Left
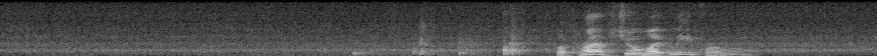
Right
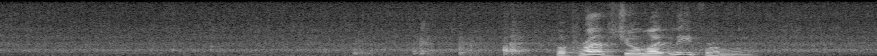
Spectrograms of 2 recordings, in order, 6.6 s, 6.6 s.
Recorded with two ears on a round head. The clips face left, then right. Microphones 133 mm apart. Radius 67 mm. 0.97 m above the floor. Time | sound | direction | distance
2.6 | footsteps | 40° left (ahead or behind) | 5.5 m
4.2 | a man speaking | 10° right (ahead or behind) | 1.1 m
